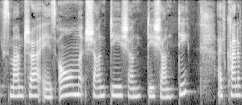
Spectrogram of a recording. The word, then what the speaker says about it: Shanti: So this week's mantra is Om Shanti Shanti Shanti. And the word Shanti in Sanskrit is peace. Shanti is spelled S-H-A-N-T-I.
